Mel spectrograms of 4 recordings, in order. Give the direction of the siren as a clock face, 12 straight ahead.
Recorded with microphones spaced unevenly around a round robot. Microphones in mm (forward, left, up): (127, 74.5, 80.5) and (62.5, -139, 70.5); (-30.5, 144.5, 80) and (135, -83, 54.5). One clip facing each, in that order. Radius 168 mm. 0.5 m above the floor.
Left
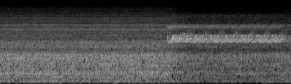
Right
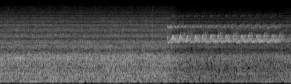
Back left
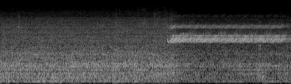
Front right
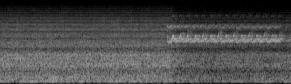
3 o'clock.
